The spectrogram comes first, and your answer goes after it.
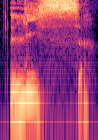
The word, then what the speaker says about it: lisse: Lisse. Double S here, so it's really a strong S.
